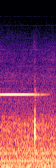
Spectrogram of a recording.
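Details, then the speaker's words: AED switched on during cruise ship staff training after pads are placed on the upper right chest and the left chest below the pectoral; steady high electronic power-on tone with a short click. "right just below the Peck okay put those on turn that on this"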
